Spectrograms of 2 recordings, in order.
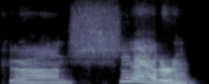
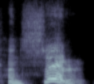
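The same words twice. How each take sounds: First: CONSIDERING stretched very slowly, pitched high; drawn-out emphasis. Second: Said in the usual way. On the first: Real, not acted. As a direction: draw out "considering" syllable by syllable in a raised voice. Repeats the word, drawn out for emphasis.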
